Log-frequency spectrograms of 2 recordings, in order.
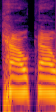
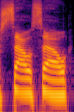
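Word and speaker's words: Cao Cao: was a general named chowchow you'll you'll occasionally hear it pronounced Cowa or SAA but I'm going to call it chowchow because that's the cutest of the translations that I found um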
